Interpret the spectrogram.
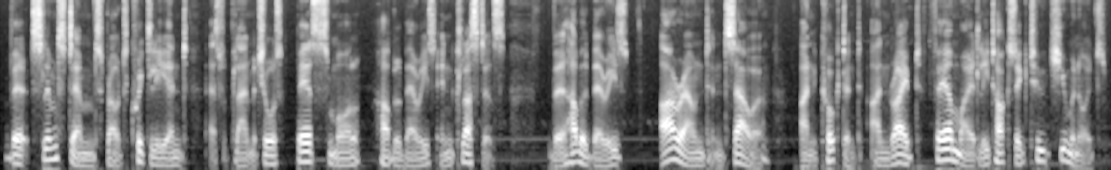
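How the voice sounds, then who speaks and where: Man doing a low, deliberate robot voice. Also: sing-song, a little mellow, no echo, exaggerated voice. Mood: flat, mechanical. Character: flat, slow robot reading out a plant encyclopedia.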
